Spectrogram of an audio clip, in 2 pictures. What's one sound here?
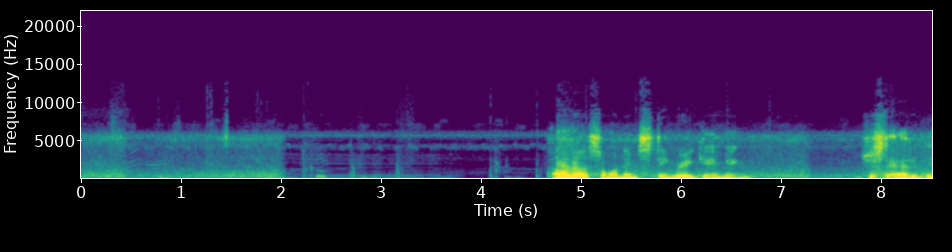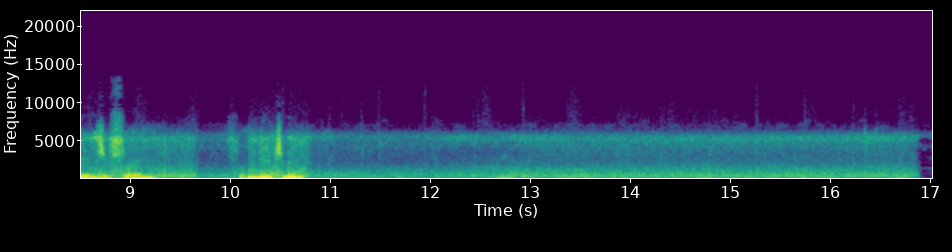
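Insects buzz steadily outdoors.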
